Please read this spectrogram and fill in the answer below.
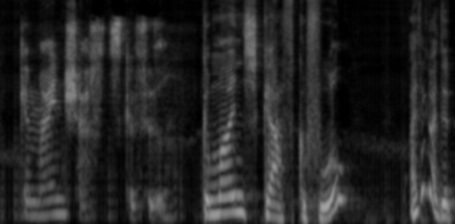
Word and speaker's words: Gemeinschaftsgefühl: me a voice message of how it is pronounced. Gemeinschaftsgefühl.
